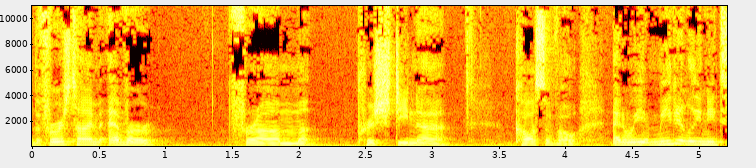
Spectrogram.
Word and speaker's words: Pristina: I mean, I read English maps and such, and it says Pristina with an S. I understand the pronunciation in this country is Pristina. But then I see, for example, in publications, that people write SH.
